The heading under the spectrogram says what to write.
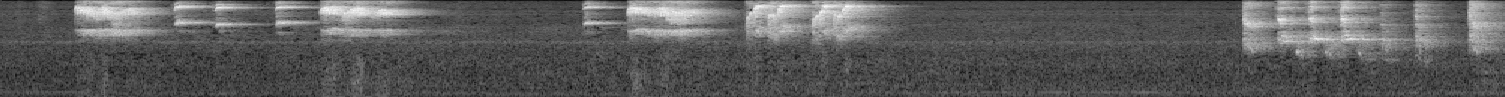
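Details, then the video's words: Song of an orange-headed thrush, used for relaxation and as a lure: bursts of very high, clipped notes in rapid clusters, separated by short pauses, ending in a dense chattering run. "Begitu Syahdu Suara Anis Merah"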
